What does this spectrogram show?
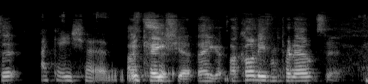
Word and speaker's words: acacia: I think this is Achaia, however you pronounce it. Acacia.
